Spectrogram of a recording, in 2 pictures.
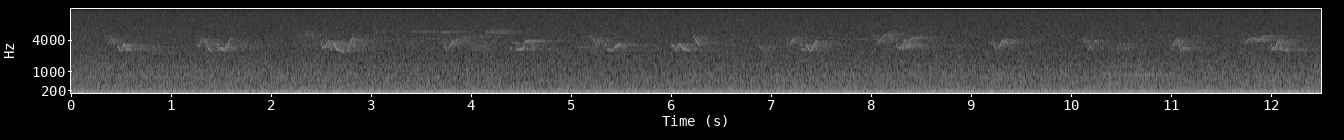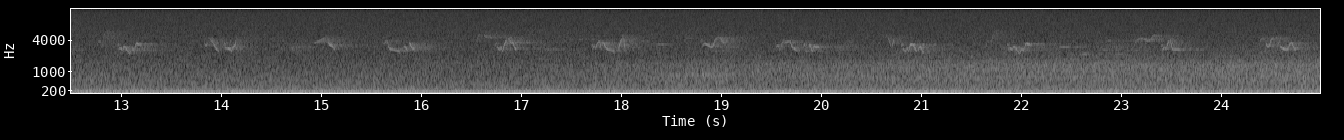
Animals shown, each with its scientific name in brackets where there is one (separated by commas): Black-throated Green Warbler (Setophaga virens), Hermit Thrush (Catharus guttatus), Red-eyed Vireo (Vireo olivaceus)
